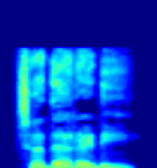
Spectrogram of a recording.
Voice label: "ಚಿತ್ತರಟೆ", Kannada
